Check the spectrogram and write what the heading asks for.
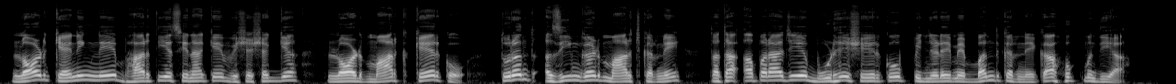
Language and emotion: Hindi, neutral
